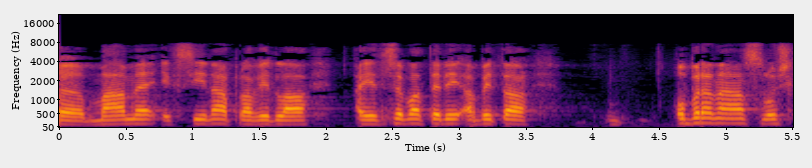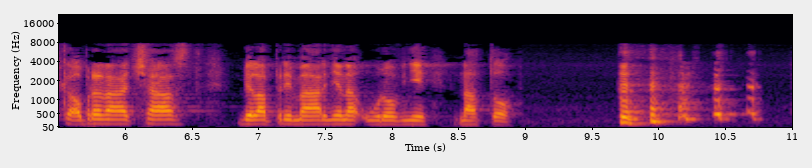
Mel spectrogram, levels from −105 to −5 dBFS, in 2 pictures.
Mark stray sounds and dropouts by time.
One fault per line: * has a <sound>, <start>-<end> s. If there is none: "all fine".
* has a laugh, 9.7-10.8 s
